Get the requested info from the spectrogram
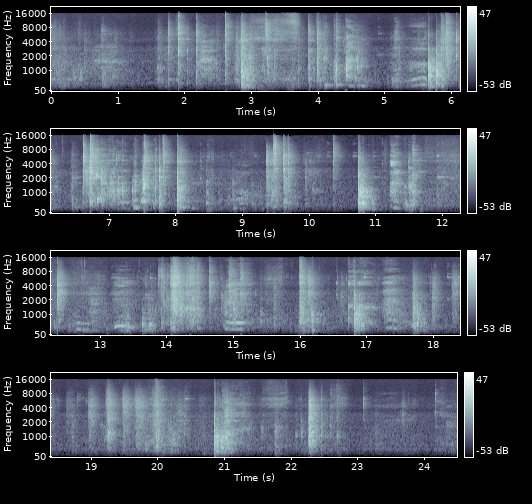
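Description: Forks clinking and scraping against bowls during eating, in many scattered sharp clatters, with short bits of voice between them.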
